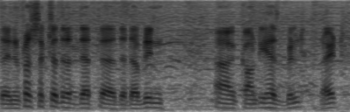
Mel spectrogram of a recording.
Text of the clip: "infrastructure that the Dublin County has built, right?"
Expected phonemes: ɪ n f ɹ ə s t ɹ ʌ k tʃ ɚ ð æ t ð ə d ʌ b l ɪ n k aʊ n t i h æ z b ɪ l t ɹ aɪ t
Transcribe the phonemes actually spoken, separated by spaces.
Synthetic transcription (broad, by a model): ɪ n f ɹ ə s t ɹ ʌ k tʃ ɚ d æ t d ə d ʌ b l ɪ n k aʊ n t i h æ z b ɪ l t ɹ aɪ t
